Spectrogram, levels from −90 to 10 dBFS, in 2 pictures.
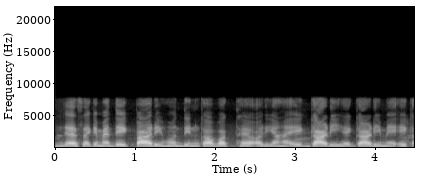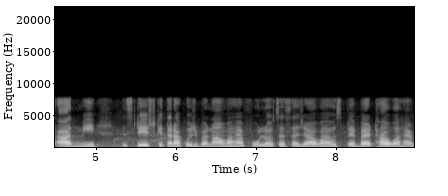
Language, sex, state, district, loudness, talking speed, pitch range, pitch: Hindi, female, Bihar, Katihar, -16 LUFS, 245 wpm, 220-250 Hz, 240 Hz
